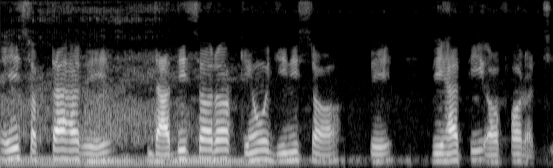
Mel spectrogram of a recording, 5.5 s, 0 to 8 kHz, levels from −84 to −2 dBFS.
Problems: background sounds at intervals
